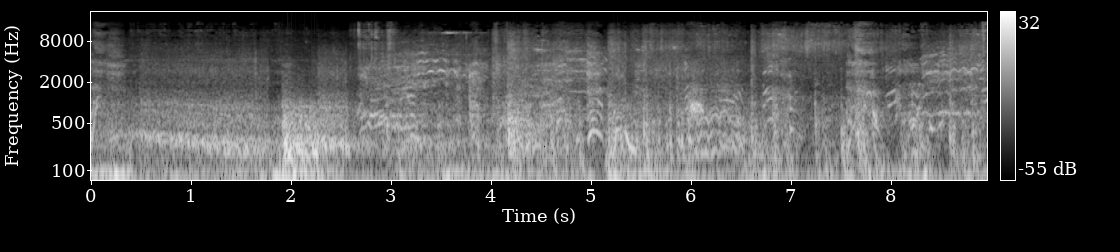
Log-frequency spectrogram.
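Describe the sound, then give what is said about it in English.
A horse whinnies loudly several times over clattering hoofbeats and a dense, chaotic wash of noise, with muffled voices mixed in, as a blue family car comes around a bend and crashes into the horse. No clear crash stands out. “I never would have thought that a blue family truckster was going to come around the bend and fucking wreck into a horse.”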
